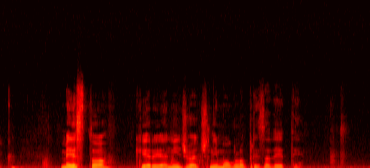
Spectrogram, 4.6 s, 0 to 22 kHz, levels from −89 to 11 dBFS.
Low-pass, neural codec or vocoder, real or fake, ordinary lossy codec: none; none; real; none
